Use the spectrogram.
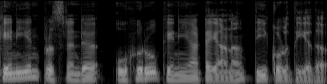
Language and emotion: Malayalam, neutral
